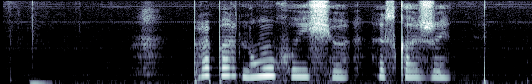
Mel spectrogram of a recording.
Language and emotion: Russian, sad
